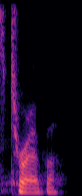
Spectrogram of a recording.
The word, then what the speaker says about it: Taraba: Yes, Taraba.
